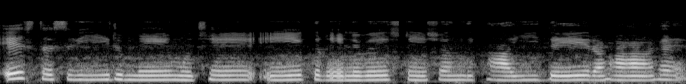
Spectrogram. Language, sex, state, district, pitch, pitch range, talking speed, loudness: Hindi, female, Madhya Pradesh, Katni, 205 Hz, 200-215 Hz, 95 wpm, -15 LUFS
